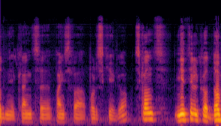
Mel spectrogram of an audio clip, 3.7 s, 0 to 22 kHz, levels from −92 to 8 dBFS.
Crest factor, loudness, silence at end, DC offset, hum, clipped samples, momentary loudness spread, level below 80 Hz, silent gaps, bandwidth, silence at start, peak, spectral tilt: 16 dB; -21 LUFS; 0 s; under 0.1%; none; under 0.1%; 15 LU; -60 dBFS; none; 11.5 kHz; 0 s; -4 dBFS; -6.5 dB/octave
